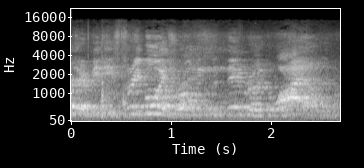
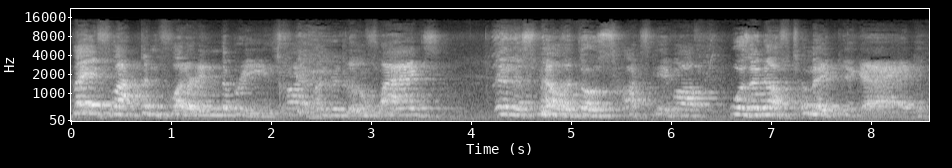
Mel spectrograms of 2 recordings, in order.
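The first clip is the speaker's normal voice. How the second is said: usual speaking voice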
